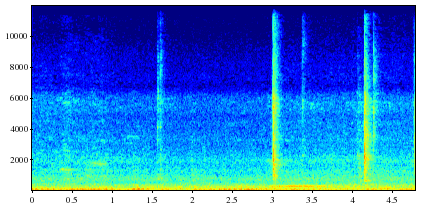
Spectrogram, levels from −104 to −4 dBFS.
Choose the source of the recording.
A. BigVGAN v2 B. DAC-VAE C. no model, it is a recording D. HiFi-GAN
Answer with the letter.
C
